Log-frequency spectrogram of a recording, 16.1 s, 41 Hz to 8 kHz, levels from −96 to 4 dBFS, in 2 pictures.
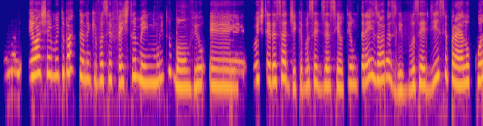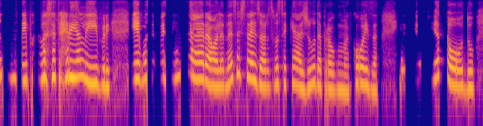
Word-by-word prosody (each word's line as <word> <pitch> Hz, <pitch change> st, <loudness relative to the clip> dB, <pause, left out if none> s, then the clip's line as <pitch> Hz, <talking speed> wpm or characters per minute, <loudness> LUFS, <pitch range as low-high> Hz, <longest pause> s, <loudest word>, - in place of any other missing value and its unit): Eu 365 Hz, +3 st, -12 dB, 0.3 s
eu 340 Hz, -, +8 dB
achei 365 Hz, 0 st, +4 dB
muito 345 Hz, +1 st, -3 dB
bacana 380 Hz, -6 st, 0 dB
o -, -, -9 dB
que 285 Hz, -, -6 dB
você 280 Hz, +1 st, -2 dB
fez 250 Hz, -2 st, -1 dB
também, 280 Hz, -3 st, 0 dB
muito 275 Hz, +9 st, -3 dB
bom 215 Hz, -3 st, +1 dB
viu? 220 Hz, +3 st, -2 dB
Eh, 220 Hz, -1 st, -1 dB, 0.4 s
gostei 285 Hz, 0 st, -1 dB
dessa 270 Hz, +3 st, +2 dB
dica, 220 Hz, -4 st, -5 dB
você 225 Hz, +3 st, -3 dB
diz, 215 Hz, 0 st, -9 dB
assim: 230 Hz, 0 st, 0 dB
"Eu 210 Hz, -, -1 dB
tenho 240 Hz, +3 st, -5 dB
3 285 Hz, +6 st, 0 dB
horas 290 Hz, -1 st, 0 dB
livre.", 185 Hz, 0 st, -5 dB
você 220 Hz, +4 st, 0 dB
disse 300 Hz, -, -1 dB
para 275 Hz, -5 st, +1 dB
ela 235 Hz, +3 st, +3 dB
quanto 285 Hz, +5 st, 0 dB, 0.3 s
tempo 275 Hz, 0 st, -1 dB
que 280 Hz, -, -32 dB
você 315 Hz, +1 st, +3 dB
teria 315 Hz, +1 st, +5 dB
livre, 245 Hz, -8 st, +2 dB, 0.4 s
e 295 Hz, -, +7 dB
aí 295 Hz, -, +8 dB
você 300 Hz, +2 st, -5 dB
foi 305 Hz, 0 st, -4 dB
sincera: 295 Hz, -5 st, +3 dB
"Olha, 215 Hz, 0 st, +2 dB
nessas 300 Hz, +11 st, -2 dB
3 295 Hz, -6 st, +4 dB
horas 210 Hz, -2 st, 0 dB
você 240 Hz, +1 st, -4 dB
quer 235 Hz, +1 st, -5 dB
ajuda 215 Hz, +3 st, -1 dB
para 205 Hz, -2 st, -6 dB
alguma 185 Hz, -2 st, -4 dB
coisa? 220 Hz, -4 st, -1 dB, 0.3 s
Eu 215 Hz, -, -10 dB, 0.2 s
tenho -, -, -30 dB
o -, -, -58 dB
dia 315 Hz, +2 st, +1 dB
todo.", 210 Hz, -6 st, +2 dB
255 Hz, 205 wpm, -19 LUFS, 220-305 Hz, 0.4 s, eu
